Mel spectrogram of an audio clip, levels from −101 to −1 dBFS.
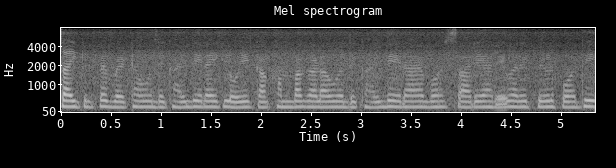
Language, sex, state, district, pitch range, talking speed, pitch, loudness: Hindi, female, Bihar, Vaishali, 195-205 Hz, 255 wpm, 205 Hz, -32 LUFS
